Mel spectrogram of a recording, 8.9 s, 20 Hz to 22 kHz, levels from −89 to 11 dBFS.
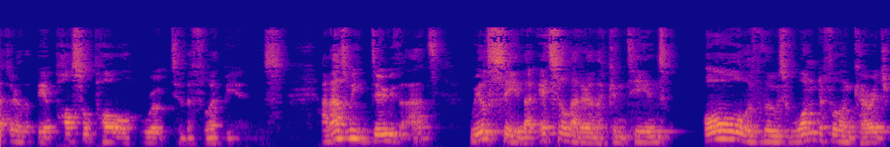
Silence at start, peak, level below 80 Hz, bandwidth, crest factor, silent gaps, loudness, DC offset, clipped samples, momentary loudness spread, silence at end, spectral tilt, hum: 0 s; -8 dBFS; -68 dBFS; 11.5 kHz; 18 dB; none; -25 LUFS; under 0.1%; under 0.1%; 14 LU; 0 s; -4 dB/octave; none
